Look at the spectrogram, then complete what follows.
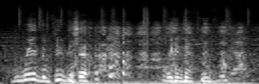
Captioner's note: both chuckling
